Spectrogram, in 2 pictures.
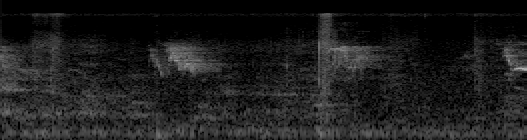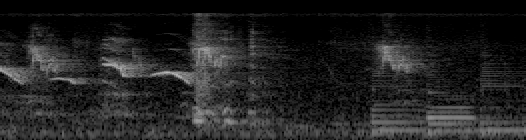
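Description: Birds chirping: short high chirps every second or so, with a quick run of down-swooping calls about halfway through. Background music with plucked notes starts near the end.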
